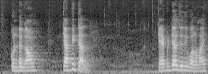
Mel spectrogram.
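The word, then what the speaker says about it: Kadungon: That is কুন্ডগাউন। কি নাম? কুন্ডগাউন, KUNDU, কুন্ডগাউন। দেখো হতে পারে এখানে আমার ইয়েগুলো ল্যাঙ্গুয়েজ হয়তো স্পেলিং আলাদা আছে, কিন্তু উচ্চারণ এভাবে করতে, ঠিক আছে।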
